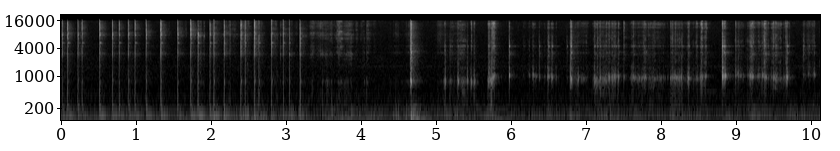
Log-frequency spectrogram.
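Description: A small, hollow brushed aluminum or steel salt shaker with a perforated domed top is held in one hand while fingernails tap and scratch its top and body. Quick, dry, clicky taps come in a rapid run at first, then give way to softer scratching with a faint metallic tone that rings only briefly. One sharper tap stands out about halfway through.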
